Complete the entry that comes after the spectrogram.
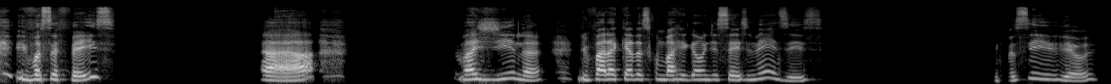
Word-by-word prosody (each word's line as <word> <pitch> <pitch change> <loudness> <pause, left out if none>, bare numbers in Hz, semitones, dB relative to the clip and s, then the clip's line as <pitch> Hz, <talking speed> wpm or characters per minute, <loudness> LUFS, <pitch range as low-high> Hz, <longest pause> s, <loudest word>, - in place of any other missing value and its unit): E, 265 -6 -1
você 225 +1 +3
fez? 220 - 0 1.5
Ah. - - +6 1.4
Imagina. 225 -3 0 0.3
De 230 -5 -6
paraquedas 230 0 +3
com 235 - -12
um - - -5
barrigão 220 0 -1
de 220 0 -8
6 210 -1 -2
meses. 220 - -9 1.7
Impossível. 210 - -7
220 Hz, 75 wpm, -20 LUFS, 210-235 Hz, 1.7 s, Ah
